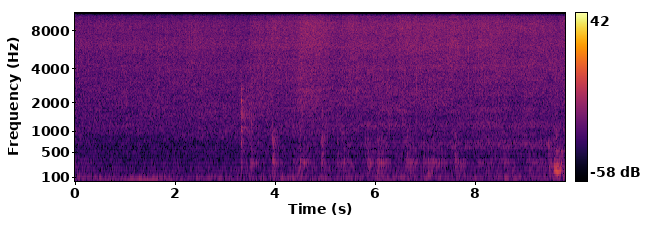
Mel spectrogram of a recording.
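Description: Tomatoes and coriander sizzle in a pan for dudhi dal pulao, a steady hissing fry broken by a few soft stirring knocks and clinks.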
